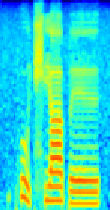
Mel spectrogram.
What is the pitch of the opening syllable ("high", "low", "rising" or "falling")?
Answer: falling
